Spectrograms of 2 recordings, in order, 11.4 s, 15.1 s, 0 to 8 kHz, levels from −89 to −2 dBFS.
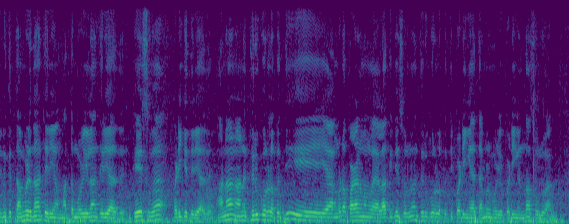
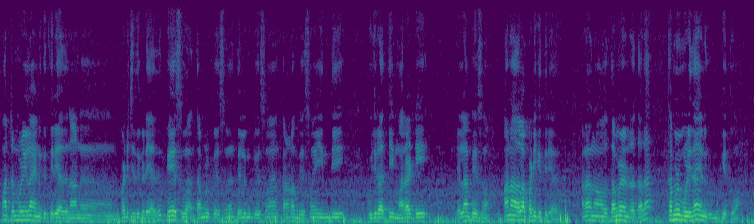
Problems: constant background noise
